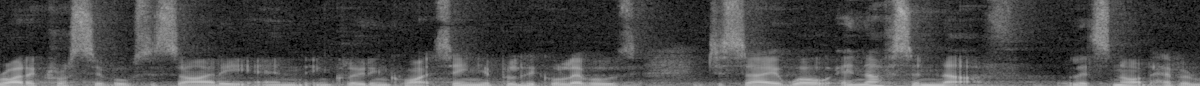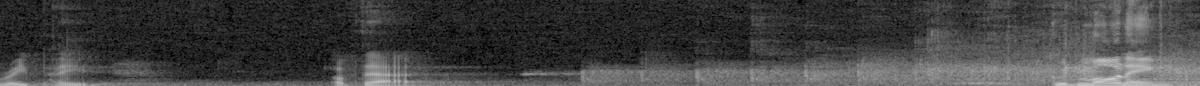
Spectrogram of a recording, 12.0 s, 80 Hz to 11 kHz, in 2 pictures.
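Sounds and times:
audience applause: 8.9 - 12.0.

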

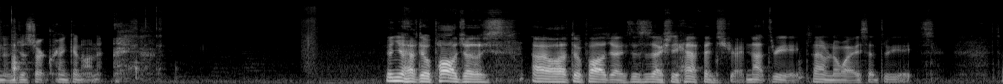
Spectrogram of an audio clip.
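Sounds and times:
man speaking: 0.0 - 1.2, 3.8 - 9.4
faint background noise: 0.0 - 10.0.

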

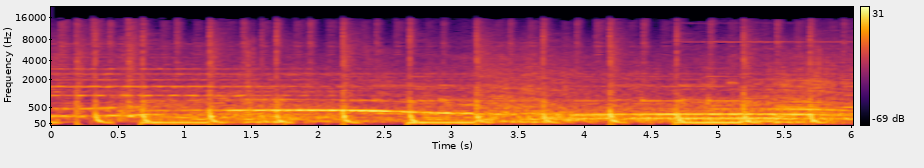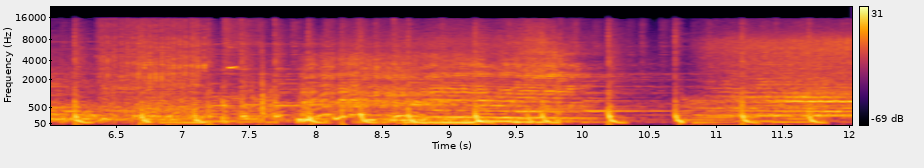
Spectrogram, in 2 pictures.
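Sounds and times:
background music with steady beat: 0.0 - 12.0
race car engine at high revs: 3.2 - 12.0.

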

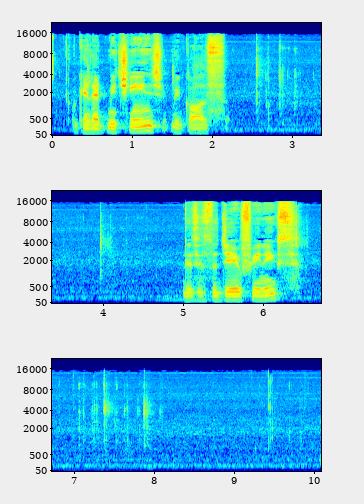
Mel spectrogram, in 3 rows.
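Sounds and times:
faint keyboard keystrokes: 6.4 - 8.1.

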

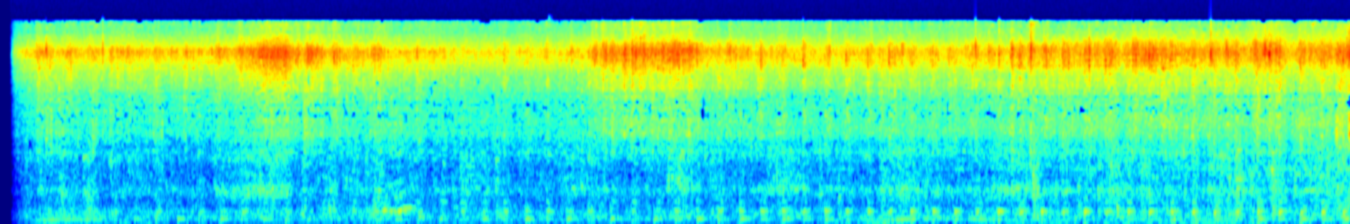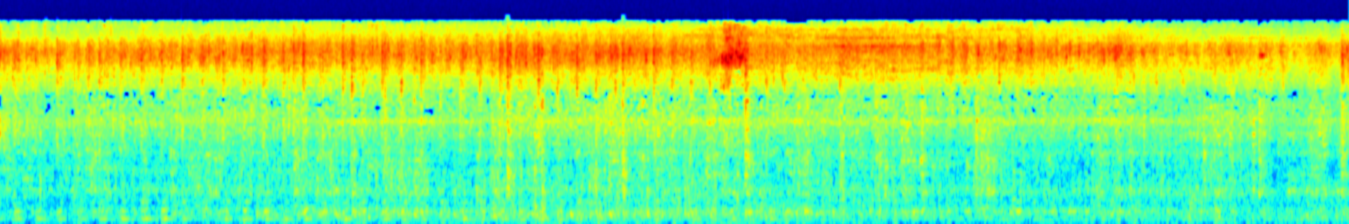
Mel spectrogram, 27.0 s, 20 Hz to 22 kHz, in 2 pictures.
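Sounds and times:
steam engine beat: 0.1 - 26.9
steam hissing: 0.2 - 26.9.

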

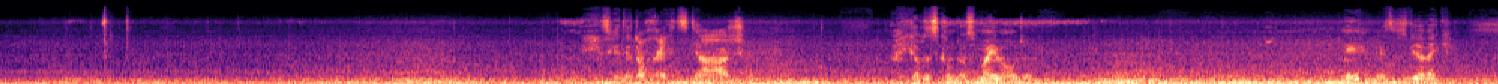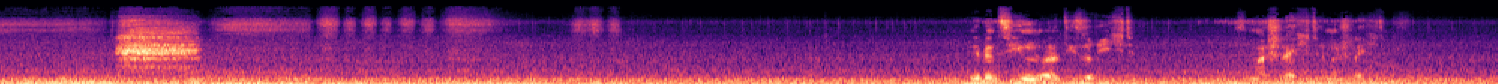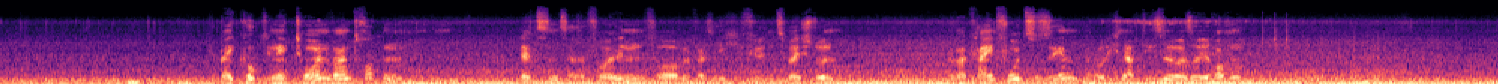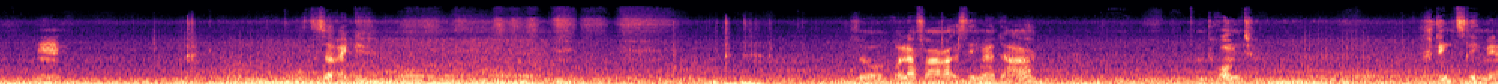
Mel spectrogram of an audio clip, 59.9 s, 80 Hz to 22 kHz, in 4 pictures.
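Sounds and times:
van engine and road rumble: 0.0 - 59.9
sharp breath through nose: 14.7 - 20.0, 49.2 - 51.8.

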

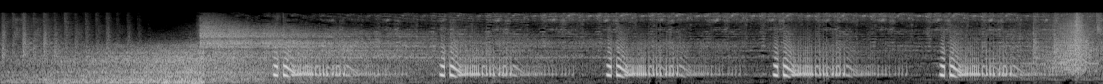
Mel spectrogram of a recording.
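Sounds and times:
psytrance synth figure: 2.7 - 10.6.

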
